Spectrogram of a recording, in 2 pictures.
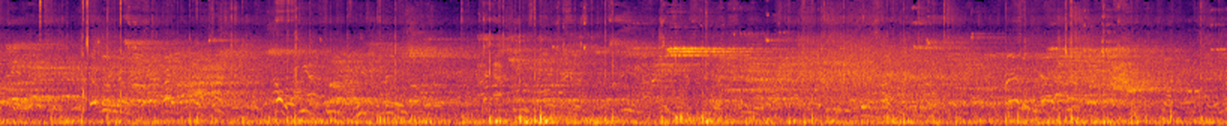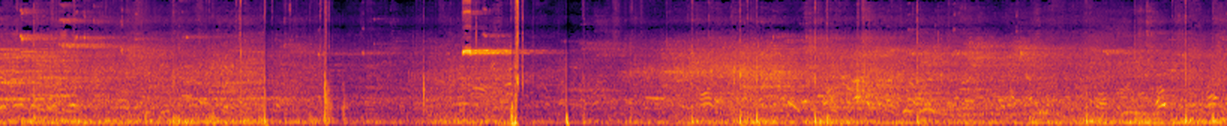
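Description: Basketballs being dribbled on a hardwood gym floor under the indistinct chatter of many players' voices in a large gym, with a sharp knock a little over two-thirds of the way through.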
